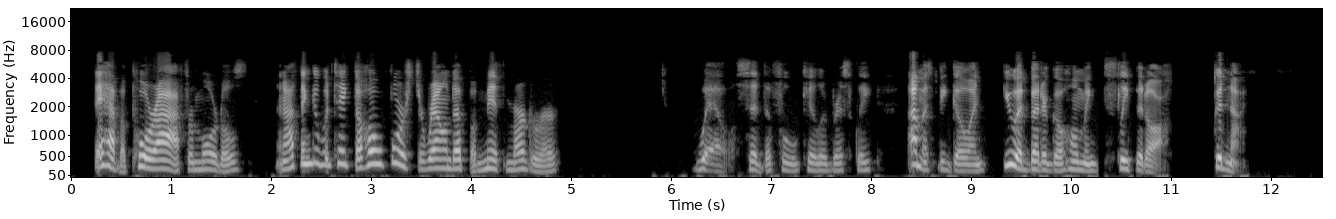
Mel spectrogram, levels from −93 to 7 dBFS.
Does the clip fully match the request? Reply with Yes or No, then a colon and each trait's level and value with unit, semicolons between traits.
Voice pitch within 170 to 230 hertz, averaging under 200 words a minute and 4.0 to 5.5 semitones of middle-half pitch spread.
No: high, 190 Hz; fast, 205 wpm; average, 4.6 semitones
